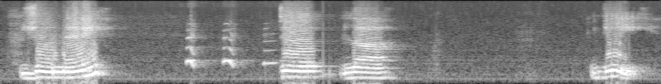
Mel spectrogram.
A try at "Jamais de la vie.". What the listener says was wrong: Yeah. Un cheval, jamais de la vie. Excellent.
